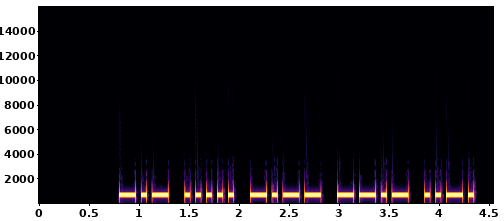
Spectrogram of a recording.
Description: Morse code, heard as a keyed tone, about 22 wpm, 700 Hz. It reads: K5YQF
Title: Call Signs - 22wpm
